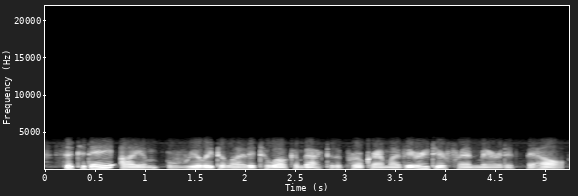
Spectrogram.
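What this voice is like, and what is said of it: Slightly raspy voice. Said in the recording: “I'm a little raspy today”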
